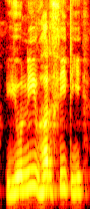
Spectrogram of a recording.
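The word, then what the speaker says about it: university: क्यों लगेगा ए, क्योंकि यूनिवर्सिटी का उच्चारण यूनिवर्सिटी देखिए यू अक्षर से आ रहा है, यह स्वर ध्वनि में नहीं है हमारा, इसलिए ए लगेगा।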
